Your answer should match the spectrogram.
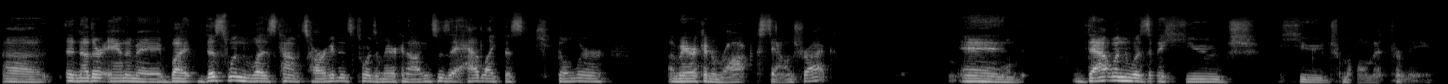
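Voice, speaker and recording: A man's voice: mid-range voice, measured pace. A man co-hosting a casual chat, talking in an easygoing, reflective way. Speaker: co-host of a gaming chat show.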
